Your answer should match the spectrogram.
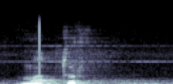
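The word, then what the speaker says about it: Mothur: Que suena como madre, pero con U, Motur. Que generar estos modelos no es necesario porque Motur es muchísimo más robusto. ¿Cuál es el problema con Motur?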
